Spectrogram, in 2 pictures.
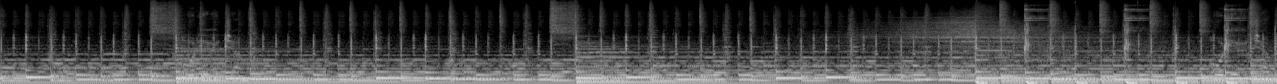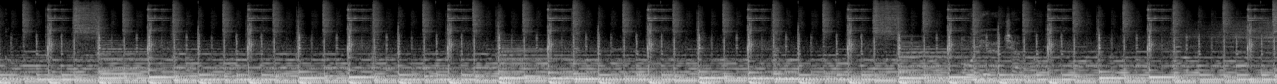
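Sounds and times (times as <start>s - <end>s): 
corporate advertising presentation music: 0.0s - 25.5s.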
